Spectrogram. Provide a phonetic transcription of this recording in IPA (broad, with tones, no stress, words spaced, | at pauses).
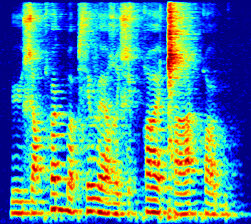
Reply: yː˨ɕa˨ qʰy˦ɡba˨bsɪ˦ vɛː˨ʁɪ˨ɕɐ˨˦ɡ qɛː˦˨ ǁaː˨˦ɡqu˨b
